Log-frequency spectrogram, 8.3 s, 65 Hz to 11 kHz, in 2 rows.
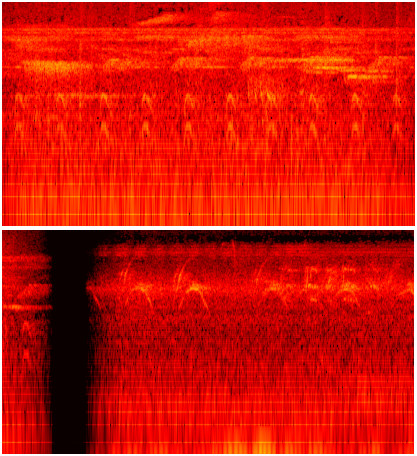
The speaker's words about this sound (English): That's the sound of the Osa Peninsula in Costa Rica before and after logging in the late 1980s.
